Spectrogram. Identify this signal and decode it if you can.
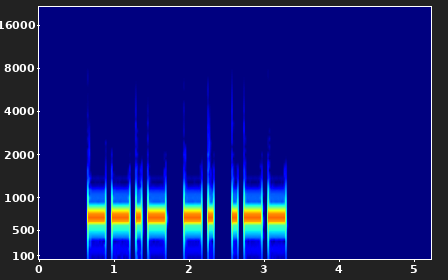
Morse code, heard as a keyed tone, about 15 wpm, 700 Hz. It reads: QNW
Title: USA Call Sign Postfixes - 3 Letters 15wpm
